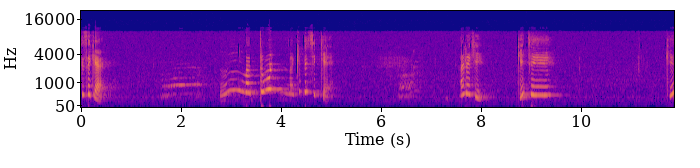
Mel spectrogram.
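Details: Maine Coon cat indoors giving a series of clear, drawn-out meows and short chattering chirps, some rising and others falling in pitch, spaced across the clip, with people talking softly between the calls.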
